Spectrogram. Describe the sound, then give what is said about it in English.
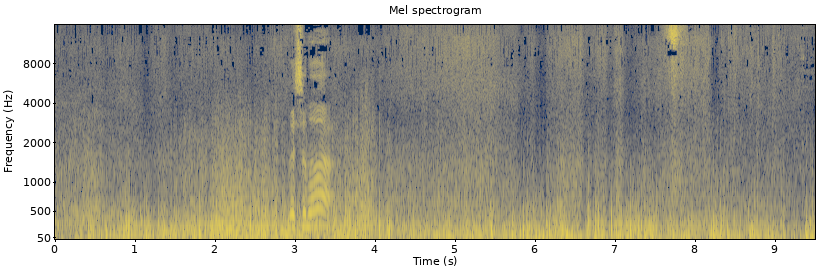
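Ocean waves roar steadily and crash loudly against the shore, with wind buffeting the microphone throughout; a person speaks briefly over the surf partway through. “I'm gonna try and get closer so they can get a noise of these waves.”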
